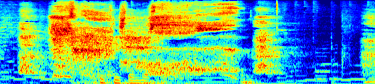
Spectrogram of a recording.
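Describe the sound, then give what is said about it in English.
Loud, heavy breathing right up against the microphone, with long rasping breaths and a brief pause before another harsh exhale, unbroken by any talk. “He's doing a great job editing all of my heavy breathing, which hopefully we're not going to have this time.”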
